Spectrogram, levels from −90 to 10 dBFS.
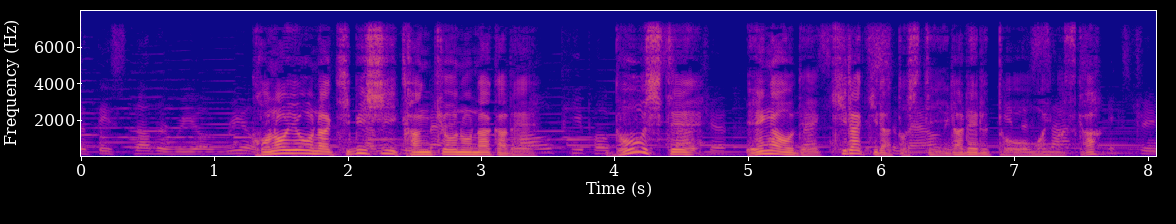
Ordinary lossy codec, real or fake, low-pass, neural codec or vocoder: none; real; 7.2 kHz; none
